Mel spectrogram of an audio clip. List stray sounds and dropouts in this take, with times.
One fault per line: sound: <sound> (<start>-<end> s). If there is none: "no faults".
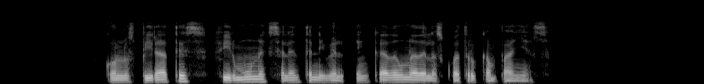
no faults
